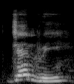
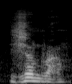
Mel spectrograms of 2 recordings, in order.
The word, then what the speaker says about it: genre: Kindly don't say genre, genre, but say genre. This is another French origin word where the G sounds as J, like measure, treasure.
